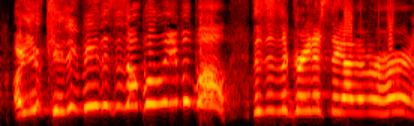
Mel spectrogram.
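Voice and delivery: high, loud, hammed-up child excitement; acting out a thrilled little boy; overexcited kid. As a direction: squeal it in disbelief. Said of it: "I'm getting so excited about this thing".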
